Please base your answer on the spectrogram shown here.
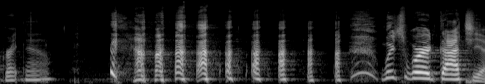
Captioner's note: laughs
